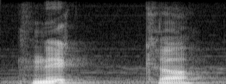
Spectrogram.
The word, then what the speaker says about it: knækker: Next one is knækker, knækker, knækker. The last word is næppe, næppe, næppe, næppe. And the whole sentence again. Kæmpe, kæppe, knækker, næppe.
